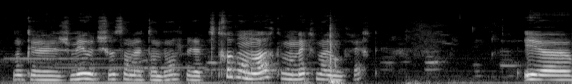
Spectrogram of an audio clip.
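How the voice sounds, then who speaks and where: A woman's fairly high voice with ordinary pitch variation at a fairly quick pace, amid noticeable background noise. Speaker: beauty and lifestyle youtuber. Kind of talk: casual vlog talk. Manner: hesitant, many fillers.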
